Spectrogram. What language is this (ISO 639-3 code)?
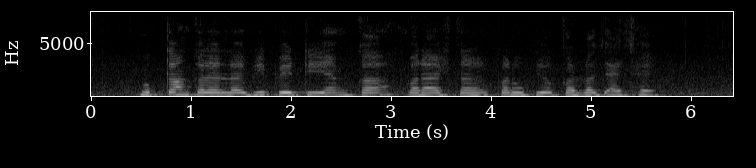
mai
